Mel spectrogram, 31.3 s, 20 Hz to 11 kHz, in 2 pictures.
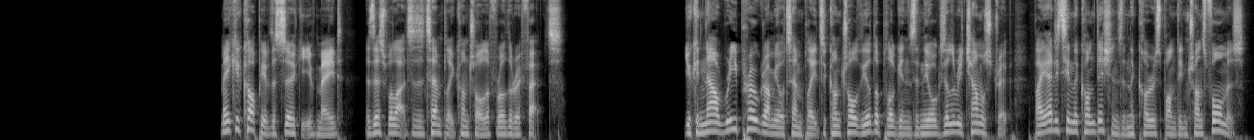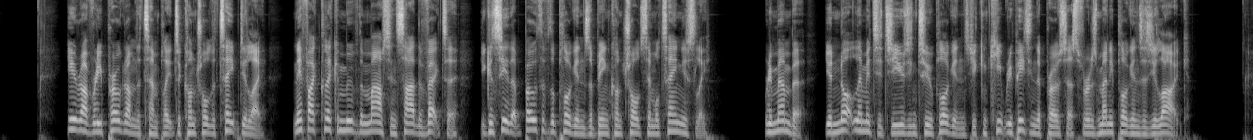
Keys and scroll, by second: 5.8 super+c, 8.1 super+v.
